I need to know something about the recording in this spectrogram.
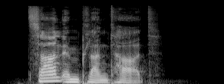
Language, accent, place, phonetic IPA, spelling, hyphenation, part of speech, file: German, Germany, Berlin, [ˈt͡saːnʔɪmplanˌtaːt], Zahnimplantat, Zahn‧im‧plan‧tat, noun, De-Zahnimplantat.ogg
- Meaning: dental implant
